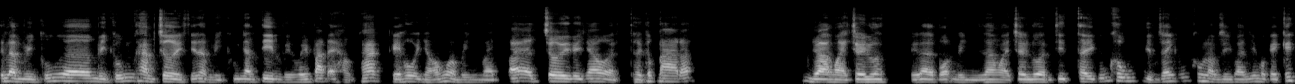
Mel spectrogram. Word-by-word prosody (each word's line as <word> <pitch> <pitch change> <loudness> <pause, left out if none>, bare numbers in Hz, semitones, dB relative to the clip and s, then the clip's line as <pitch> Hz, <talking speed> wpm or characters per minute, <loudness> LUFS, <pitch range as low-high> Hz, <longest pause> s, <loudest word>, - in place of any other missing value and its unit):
thế 145 - -1
là 145 -1 +6
mình 120 -2 -2
cũng, 160 +3 -3
ơ, 150 -2 +6
mình 130 -4 -3
cũng 150 +4 -2
ham 150 -4 0
chơi, 130 -4 +4
thế 130 - -2
là 140 -2 0
mình 105 -2 -8
cũng 130 - -5
nhắn 125 -1 +2
tin 130 -3 +2
với 110 0 -7
mấy 115 +1 -1
bạn 140 -1 +2
đại - - 0
học - - -10
khác, 155 +2 +1
cái 120 0 +2
hội 135 -2 -1
nhóm 110 +2 -3
của 145 -4 -1
mình 110 0 -10
mà 105 - -3 0.2
đã 155 -2 +4
chơi 140 -2 +5
với 130 -1 0
nhau 135 -1 +2
ở 110 - -1
thời 110 -1 -3
cấp 140 - -3
3 135 -1 +1
đó. 150 +2 -2 1.1
Đi 145 -7 -6
ra 120 -1 +8
ngoài 110 -2 +2
chơi 120 0 +5
luôn, 120 0 +2 0.3
thế 110 - -3
là 120 -2 +2
bọn 120 +1 -1
mình 105 -1 -5
ra 115 0 +1
ngoài 110 -2 -3
chơi 115 - +2
luôn. 115 0 +2
Thì 255 -1 0
thầy 130 -2 +1
cũng 145 +4 -9
không 165 -2 -3
điểm 115 -7 -7
danh 140 +2 0
cũng 160 +3 -17
không 160 -3 -5
làm 125 -5 -2
gì, 115 0 -5
và 115 -1 -2
nhưng 135 +4 -6
mà - - -3
cái 235 - -1
kết 175 0 -2
130 Hz, 295 wpm, -23 LUFS, 115-145 Hz, 1.1 s, ra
